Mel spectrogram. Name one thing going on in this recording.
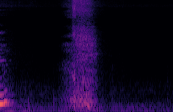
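A young woman draws a sharp, shaky breath.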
